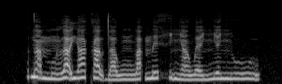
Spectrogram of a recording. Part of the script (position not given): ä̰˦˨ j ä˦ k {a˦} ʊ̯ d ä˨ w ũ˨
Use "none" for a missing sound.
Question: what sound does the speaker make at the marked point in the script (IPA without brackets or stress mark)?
a̰˦˨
